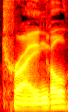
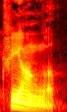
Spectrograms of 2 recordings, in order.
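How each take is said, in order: First: Said with an English pronunciation. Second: Said with a French pronunciation. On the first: "everybody calls it triangle" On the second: "the French would say it triangle"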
